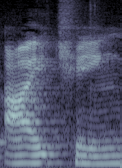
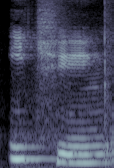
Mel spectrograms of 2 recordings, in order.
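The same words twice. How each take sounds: First: It is pronounced in an English way. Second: It is pronounced in a non-English way.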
